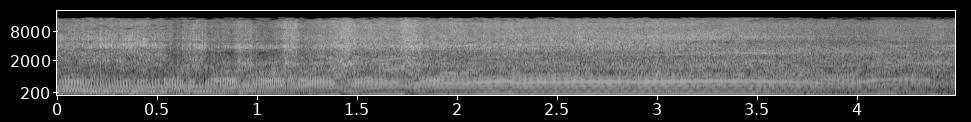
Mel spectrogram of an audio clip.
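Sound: chainsaw engine running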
